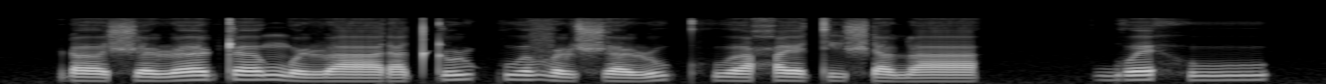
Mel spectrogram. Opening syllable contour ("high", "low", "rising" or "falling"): low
